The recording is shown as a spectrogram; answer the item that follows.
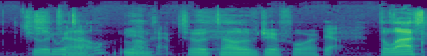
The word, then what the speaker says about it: Chiwetel Ejiofor: Yeah, I can never pronounce his name properly. It's like Chiwetel. Chiwetel? Yeah, Okay. Chiwetel Ejiofor.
